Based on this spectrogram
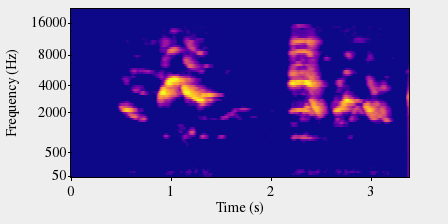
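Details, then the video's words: Black-naped oriole calling a rival: short whistled and chirping phrases, a bright slurred note, then a cluster of quick fluty notes after a pause. "KEPODANG EMAS GACOR MEMANGGIL LAWAN"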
